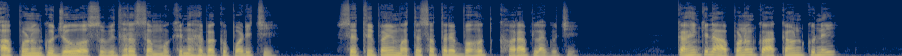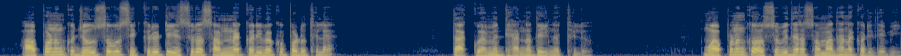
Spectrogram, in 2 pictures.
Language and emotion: Odia, sad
